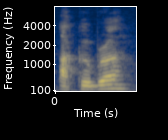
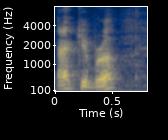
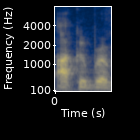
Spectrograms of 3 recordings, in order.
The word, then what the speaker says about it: Akubra: my new fedora and akubra which i was calling acuba but i was corrected in the comments and i thank you because i want to say it right and may i say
